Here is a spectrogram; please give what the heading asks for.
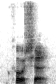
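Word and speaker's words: Schaech: s c h a e c h sh Shay sh actually this is a pretty good cast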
